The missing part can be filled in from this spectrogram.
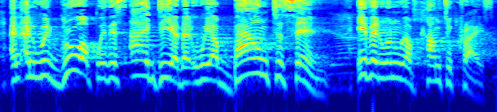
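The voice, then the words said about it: Northern accent. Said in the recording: “my accent from the north”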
